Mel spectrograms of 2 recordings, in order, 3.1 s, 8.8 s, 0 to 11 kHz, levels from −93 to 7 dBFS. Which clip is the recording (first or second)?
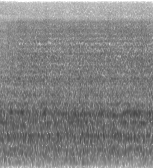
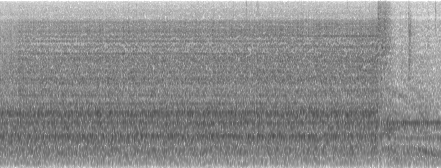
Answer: second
